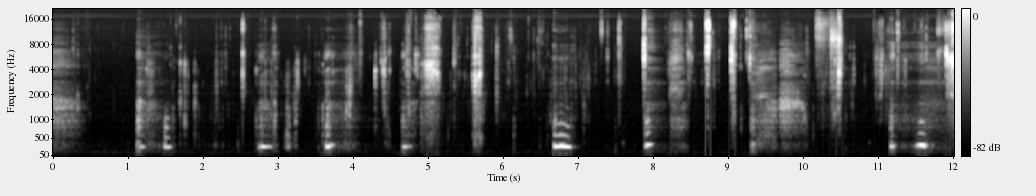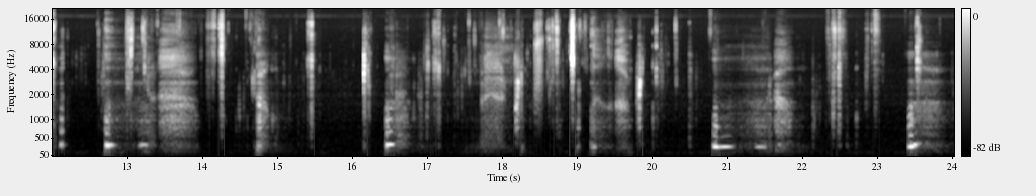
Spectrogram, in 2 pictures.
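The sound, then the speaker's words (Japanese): Soft, wet kissing smacks repeat irregularly, many brief quiet pops separated by short pauses of silence. “お返しに私からも口づけをさせていただきます。”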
